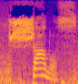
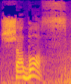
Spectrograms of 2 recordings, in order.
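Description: First: The stress is on the first syllable. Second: The stress is on the last syllable. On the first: This is the Yiddish way of saying it. The speaker calls it right. "the emphasis is on the beginning" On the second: This is the Hebrew way of saying it. The speaker calls it wrong. "not Shabbos"

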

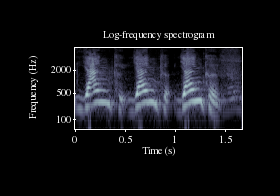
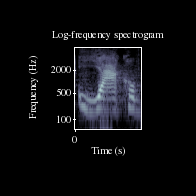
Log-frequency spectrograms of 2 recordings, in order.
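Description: First: The middle has an n-like sound. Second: The middle has no n-like sound. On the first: The speaker calls it right. "There's an N, the English letter N should be pronounced" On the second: The speaker calls it wrong. "it's not Yaakov"

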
